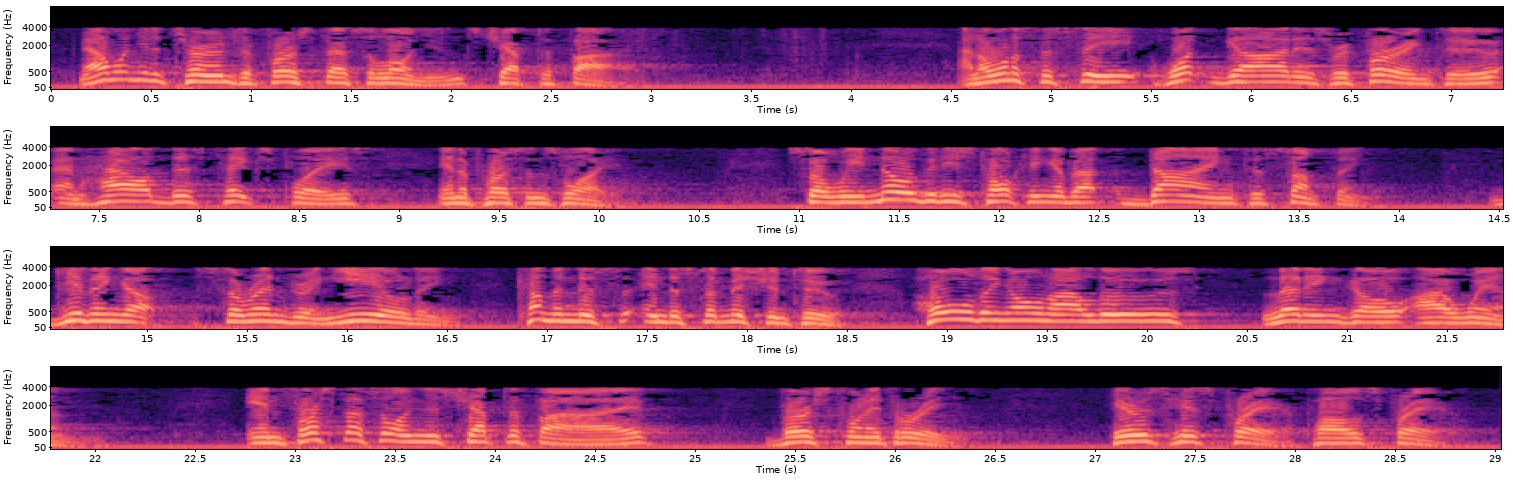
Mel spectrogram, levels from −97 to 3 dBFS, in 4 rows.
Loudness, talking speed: -18 LUFS, 145 wpm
